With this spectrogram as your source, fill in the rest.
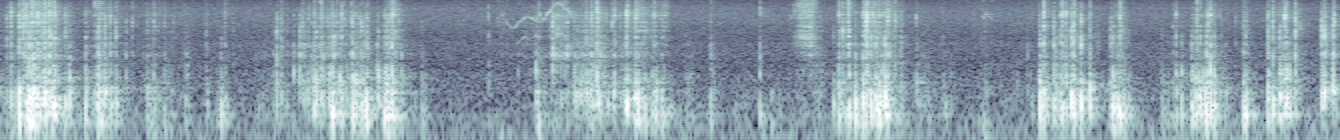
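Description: Fingertips and nails scratch the nylon pin bristles of a handheld black plastic paddle hairbrush held close up. The sound comes in repeated bursts of dry, crackling scratches, with a papery, crinkling rasp in the low mids and a bright hiss on top, separated by short quiet gaps.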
